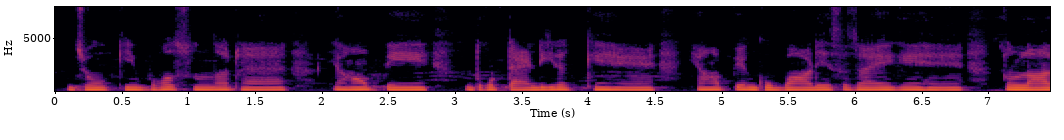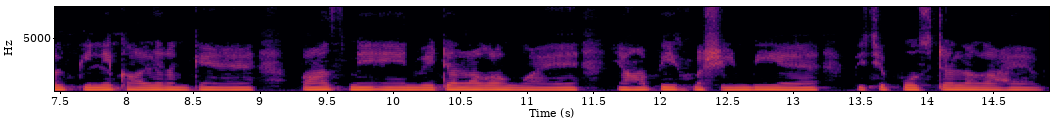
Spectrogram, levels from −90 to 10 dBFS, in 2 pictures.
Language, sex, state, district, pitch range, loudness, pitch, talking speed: Hindi, female, Uttar Pradesh, Hamirpur, 190-195 Hz, -33 LUFS, 195 Hz, 155 wpm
